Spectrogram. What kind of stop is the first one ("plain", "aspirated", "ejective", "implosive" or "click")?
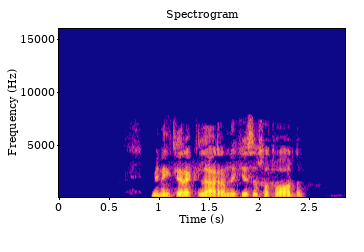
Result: aspirated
